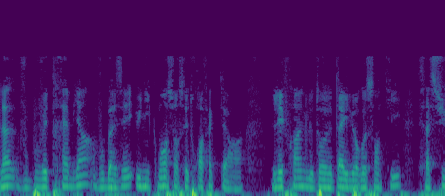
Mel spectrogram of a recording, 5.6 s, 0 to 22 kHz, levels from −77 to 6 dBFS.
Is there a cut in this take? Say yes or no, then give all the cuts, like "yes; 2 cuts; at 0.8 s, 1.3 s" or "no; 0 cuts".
no; 0 cuts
